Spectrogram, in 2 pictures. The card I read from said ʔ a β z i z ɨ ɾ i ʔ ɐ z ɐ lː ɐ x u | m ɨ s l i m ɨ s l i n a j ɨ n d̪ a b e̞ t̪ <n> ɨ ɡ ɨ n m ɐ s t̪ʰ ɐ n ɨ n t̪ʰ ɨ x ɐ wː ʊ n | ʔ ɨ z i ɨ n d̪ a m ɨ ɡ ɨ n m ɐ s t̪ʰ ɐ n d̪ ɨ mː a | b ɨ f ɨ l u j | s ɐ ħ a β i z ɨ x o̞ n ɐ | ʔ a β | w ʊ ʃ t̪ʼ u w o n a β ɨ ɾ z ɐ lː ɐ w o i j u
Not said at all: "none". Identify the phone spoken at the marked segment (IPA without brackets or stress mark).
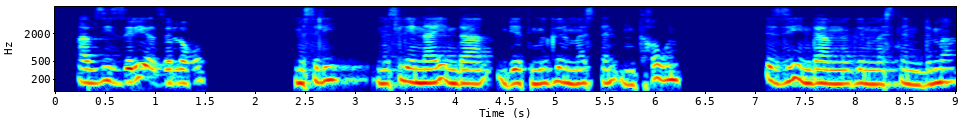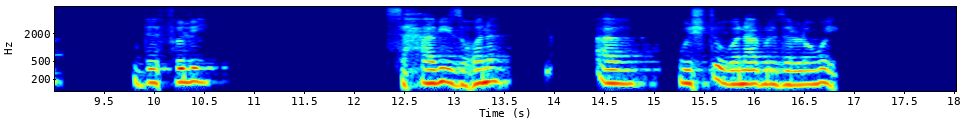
m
